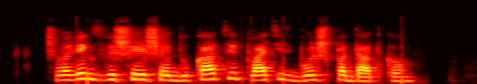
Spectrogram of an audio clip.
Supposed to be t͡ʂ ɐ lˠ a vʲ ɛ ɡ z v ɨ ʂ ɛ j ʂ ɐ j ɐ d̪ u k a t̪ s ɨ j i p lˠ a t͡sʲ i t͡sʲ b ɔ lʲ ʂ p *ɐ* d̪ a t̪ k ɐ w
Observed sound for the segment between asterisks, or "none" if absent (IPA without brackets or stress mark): a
